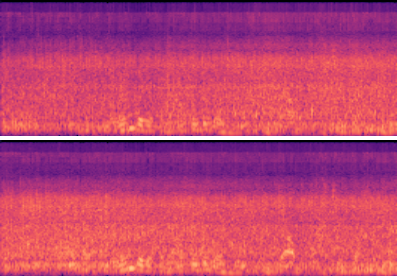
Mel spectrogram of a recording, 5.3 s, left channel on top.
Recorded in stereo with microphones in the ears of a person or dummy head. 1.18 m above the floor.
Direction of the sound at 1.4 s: 10° right (ahead or behind).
